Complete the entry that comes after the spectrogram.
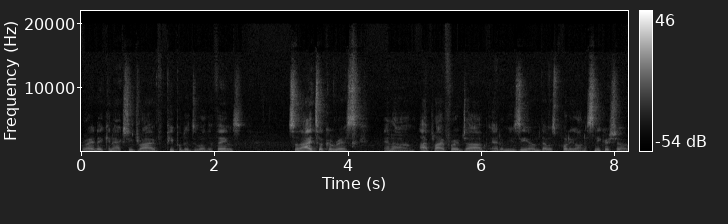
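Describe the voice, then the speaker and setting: A man's dark, mellow, fairly low voice in a Trinidadian accent, fairly quick and monotone with flat intonation. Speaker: partnerships and marketing professional. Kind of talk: podcast interview.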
